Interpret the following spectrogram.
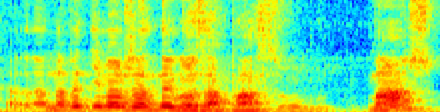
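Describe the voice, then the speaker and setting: An actor playing a fussy, grumbling middle-aged husband in a radio comedy, exasperated one moment and wheedling the next. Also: male voice, sits high, quick pace. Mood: flustered. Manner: exasperated, wheedling, lively intonation.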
